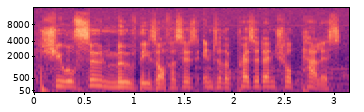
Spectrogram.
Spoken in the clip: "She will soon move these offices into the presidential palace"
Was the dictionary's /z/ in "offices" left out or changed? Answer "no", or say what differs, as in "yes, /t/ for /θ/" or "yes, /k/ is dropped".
no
